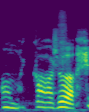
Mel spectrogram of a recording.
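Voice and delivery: muttering under breath. Retelling a car ride with rambunctious kids, muttering under breath. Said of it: "muttering under my breath".

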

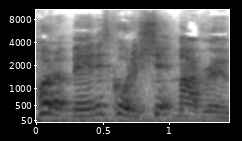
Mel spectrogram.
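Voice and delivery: high yell called out from the far side of a room. Talking to his audience from across his bedroom, yelling from across the room. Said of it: "I'm yelling".

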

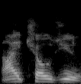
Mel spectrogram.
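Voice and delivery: ordinary talk

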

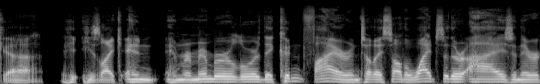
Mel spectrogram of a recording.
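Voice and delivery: usual speaking voice

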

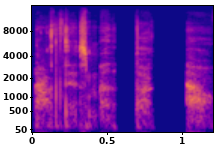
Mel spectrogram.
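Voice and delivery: hushed whisper spoken very close. Retelling grabbing Otto and speaking to him: whispering in his ear. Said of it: "I whisper in his ear".

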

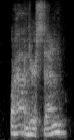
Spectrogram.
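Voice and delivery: plain, simple, direct straightforward tone. Narrating a scene, voicing a man who walks up and asks: asking quietly. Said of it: "kind of quietly".

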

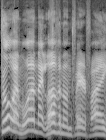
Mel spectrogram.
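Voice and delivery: Mexican accent impression. Correcting a friend's version of the cactus's line, mexican character accent. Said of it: "he's doing a Mexican character the whole time".

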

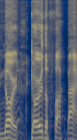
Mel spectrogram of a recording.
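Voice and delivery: loud, high, drawn-out shout. Retelling shouting at a boxer from the corner: imitating someone shouting. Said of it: "we're shouting at him".

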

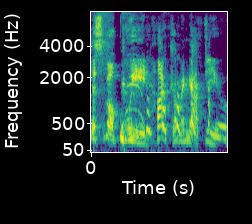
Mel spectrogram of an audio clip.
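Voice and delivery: creaky slasher-villain voice. Imitating Freddy Krueger turned anti-drug advocate, Freddy Krueger impression. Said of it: "He just become like, like an anti-drug advocate".

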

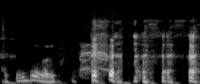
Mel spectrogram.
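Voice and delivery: slow, drawn-out Russian accent.

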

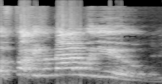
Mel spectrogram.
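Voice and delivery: high, mock outraged yell.

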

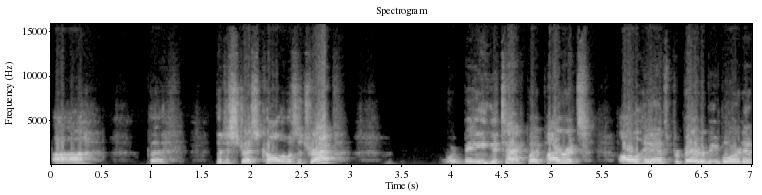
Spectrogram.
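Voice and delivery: very loud, trembling, shaky frightened voice. Narrating an attack on the ship, the speaker voices the captain on the intercom: shaky, frightened voice. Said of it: "the captain's shaky, frightened voice over the ship's intercom".

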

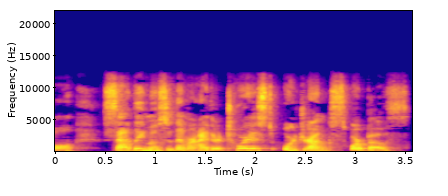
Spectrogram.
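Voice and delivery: plain reading voice

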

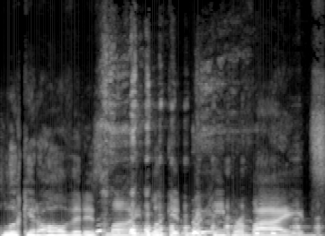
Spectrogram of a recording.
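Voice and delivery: put-on screaming character voice. Retelling a film scene in a tiny room: imitating Jeremiah screaming. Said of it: "he's screaming, like".

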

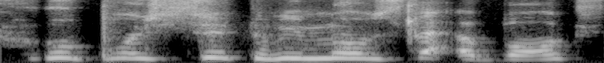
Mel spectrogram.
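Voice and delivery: put-on British hooligan accent. Describing a favorite video, quoting a masked british hooligan, in a british hooligan accent. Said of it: "the street hooligan British accents".

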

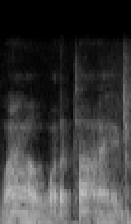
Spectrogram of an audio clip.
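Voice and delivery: soft, put-on old person voice. Imagining looking back on this in 2050, speaker uses an old person voice. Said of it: "That was my old person voice".

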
